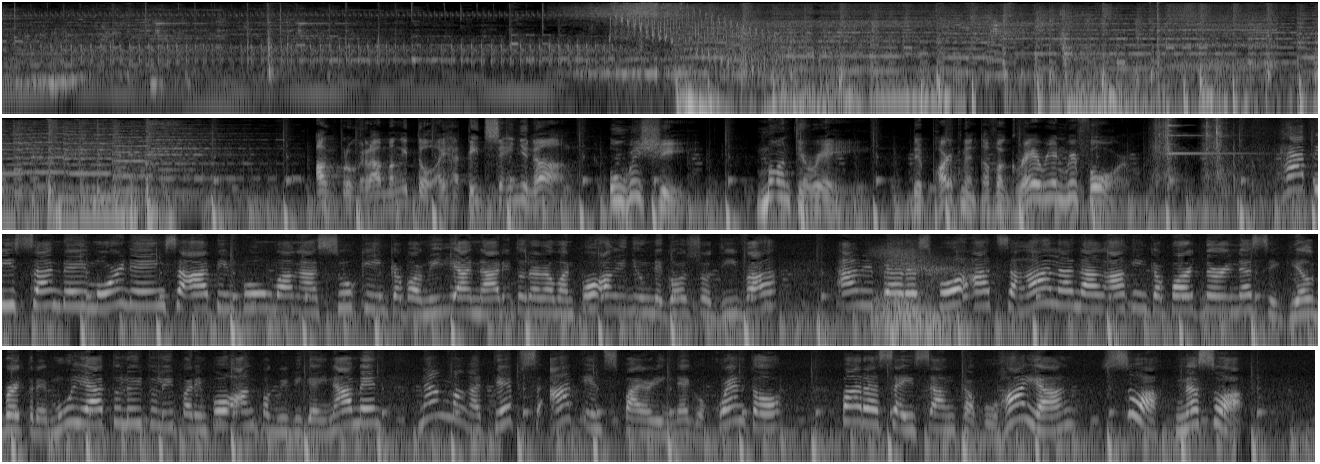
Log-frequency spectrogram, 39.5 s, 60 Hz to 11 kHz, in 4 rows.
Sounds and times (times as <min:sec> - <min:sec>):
Music: 0:00.0 - 0:39.4.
